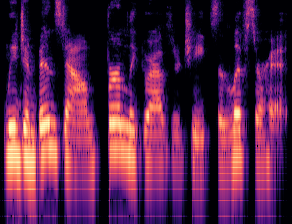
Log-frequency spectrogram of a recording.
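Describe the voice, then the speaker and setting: A woman's voice: fairly low pitch, moderate pace. A woman reading screenplay stage directions as the narrator at a table read.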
